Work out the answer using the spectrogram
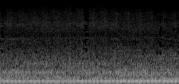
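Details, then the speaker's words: Jeep TJ idling after 15 years sitting and new alternator/belt: steady, even idle with low smooth exhaust drone and a very slight tick, which the owner says is typical of these engines; little smoke. "That sounds like a very little bit of a tick, but that's sort of these engines."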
